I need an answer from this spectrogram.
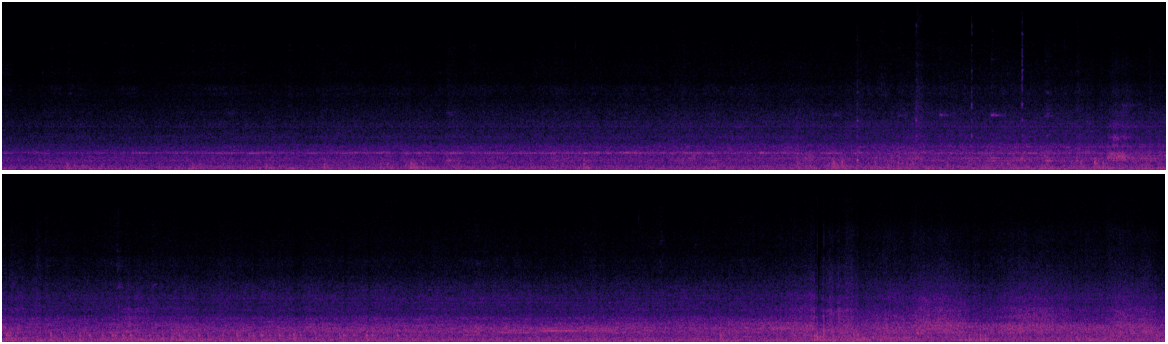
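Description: Electric commuter train running on the line, heard from inside the driver's cab: a steady rumble of wheels on rail that grows louder as it goes. Near the end another train passes close by on the next track.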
